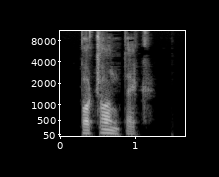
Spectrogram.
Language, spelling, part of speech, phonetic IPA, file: Polish, początek, noun, [pɔˈt͡ʃɔ̃ntɛk], Pl-początek.ogg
